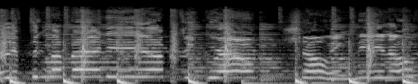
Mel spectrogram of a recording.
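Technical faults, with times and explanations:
Throughout: noise suppressor applied to music or sounds. A speech-tuned suppressor stayed active and keeps mistaking sustained material and ambience for noise, so the level swings by about 5 dB. Onsets punch through fine, but held parts and tails get pulled down, giving a pumping, thinned-out feel.
1.64 to 1.87 s and 2.56 to 2.93 s: sound cut by the noise suppressor. In these two stretches the suppressor clamps down harder, dropping the sound by up to about 10 dB, roughly a fifth of a second and then about 0.4 s. Steady or decaying parts sink or get their tails cut short.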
